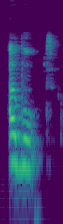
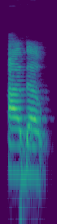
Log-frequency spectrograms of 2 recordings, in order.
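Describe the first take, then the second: First: The second vowel sounds like 'boot'. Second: The second vowel sounds like 'out'. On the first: The speaker calls it wrong. "this is the one that is wrong. Super wrong" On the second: The speaker calls it right. "There's out in the word"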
